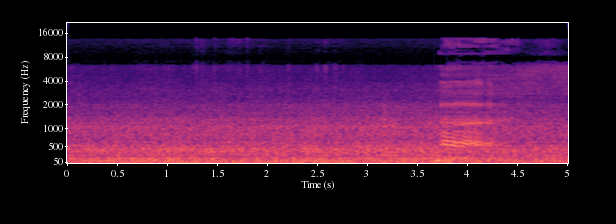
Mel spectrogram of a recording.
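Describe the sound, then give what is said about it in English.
A motorcycle riding past makes a continuous low engine rumble beneath a man's ongoing speech, staying fairly even in loudness across the few seconds. “sorry, a motorcycle is riding like an asshole.”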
